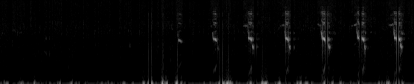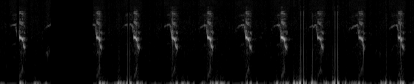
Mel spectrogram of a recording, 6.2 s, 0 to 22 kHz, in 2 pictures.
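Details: At a booted eagle nest with chicks in Spain on 8 July 2023, the male arriving with a small bird for the older chick; rhythmic high thin chirps repeat about four times a second, with a brief break, over low background rumble.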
